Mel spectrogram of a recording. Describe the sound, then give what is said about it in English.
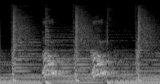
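A dog barks three times in a steady rhythm, each bark loud and sharp, with a low continuous hum running underneath. “Right, the dogs go as they chase and tease the cats.”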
